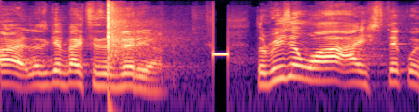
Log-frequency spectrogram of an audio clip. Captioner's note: beep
